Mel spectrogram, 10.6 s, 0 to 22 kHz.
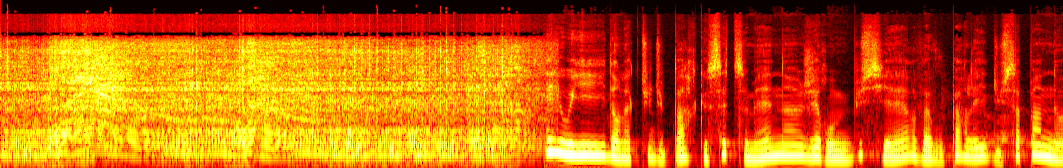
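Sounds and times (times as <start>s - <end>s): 
chainsaw cutting a small tree: 0.0s - 5.6s
speech: 5.5s - 10.6s.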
